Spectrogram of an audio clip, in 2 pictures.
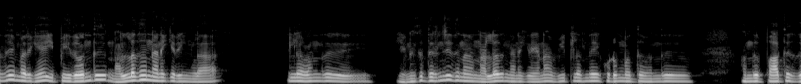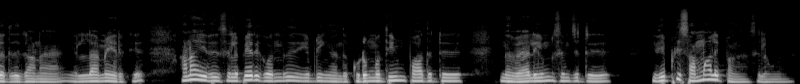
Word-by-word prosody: அதேமாரிங்க 170 Hz, -4 st, +2 dB
இப்ப 155 Hz, -, -6 dB
இது 145 Hz, -, +3 dB
வந்து 185 Hz, +6 st, +3 dB, 0.2 s
நல்லதுன்னு 180 Hz, +8 st, +4 dB
நினைக்கிறீங்களா? 140 Hz, -5 st, -2 dB, 0.8 s
இல்ல 160 Hz, -, +2 dB
வந்து, 160 Hz, +1 st, -2 dB, 0.7 s
எனக்கு 135 Hz, +9 st, -3 dB
தெரிஞ்சு, 185 Hz, +5 st, +2 dB
இது 185 Hz, -, -2 dB
நான் 150 Hz, -4 st, -1 dB
நல்லதுன்னு 155 Hz, +4 st, +2 dB
நினைக்கிறேன். 130 Hz, -1 st, -4 dB
ஏன்னா 150 Hz, +1 st, -2 dB
வீட்லேருந்தே 155 Hz, +2 st, -1 dB
குடும்பத்த 145 Hz, -1 st, -2 dB
வந்து 135 Hz, +2 st, -1 dB, 0.7 s
வந்து 145 Hz, +1 st, +2 dB
பார்த்துக்கிறதுக்கான 135 Hz, -3 st, +1 dB, 0.4 s
எல்லாமே 150 Hz, +2 st, +2 dB
இருக்கு. 120 Hz, +6 st, -5 dB, 0.4 s
ஆனா 215 Hz, +4 st, +4 dB
இது 170 Hz, -2 st, +1 dB
சில 165 Hz, 0 st, +3 dB
பேருக்கு 200 Hz, -6 st, +4 dB
வந்து 165 Hz, +3 st, -2 dB, 0.2 s
எப்படிங்க, 150 Hz, -1 st, -3 dB
இந்த 130 Hz, -, -4 dB
குடும்பத்தையும் 155 Hz, +5 st, +2 dB
பார்த்துட்டு, 155 Hz, 0 st, 0 dB, 0.5 s
இந்த 145 Hz, -2 st, +2 dB
வேலையும் 155 Hz, +5 st, +2 dB
செஞ்சுட்டு, 150 Hz, -3 st, -2 dB, 0.6 s
இது 170 Hz, +4 st, +4 dB
எப்படி 240 Hz, -, -1 dB
சமாளிப்பாங்க 170 Hz, -, +1 dB
சிலவங்க? 120 Hz, -2 st, -7 dB
155 Hz, 140 wpm, -21 LUFS, 140-165 Hz, 0.8 s, நல்லதுன்னு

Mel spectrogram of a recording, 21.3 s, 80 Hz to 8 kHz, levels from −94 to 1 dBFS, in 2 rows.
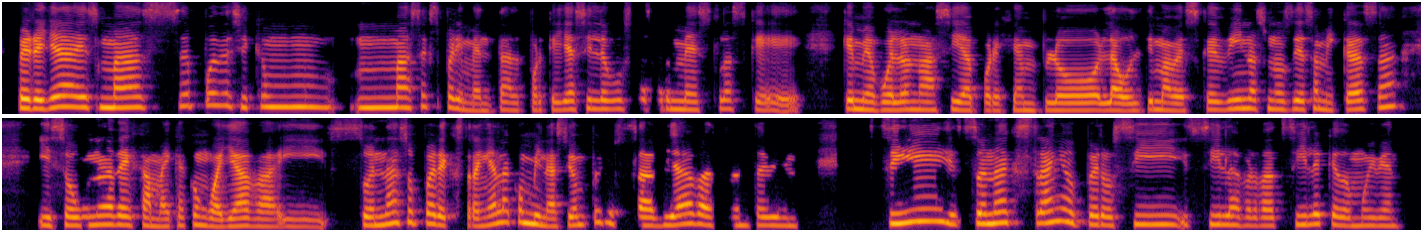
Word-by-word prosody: pero 235 Hz, -1 st, +10 dB
ella 270 Hz, +3 st, +5 dB
es 265 Hz, 0 st, 0 dB
más 260 Hz, 0 st, +4 dB, 0.2 s
se 300 Hz, -, -6 dB
puede 315 Hz, +1 st, -5 dB
decir 275 Hz, -3 st, -6 dB
que 280 Hz, -, -7 dB
un 275 Hz, -1 st, 0 dB
un 255 Hz, 0 st, +1 dB
más 260 Hz, +1 st, +1 dB
experimental, 200 Hz, -, -5 dB
porque 195 Hz, +1 st, -9 dB
a -, -, -6 dB
ella 210 Hz, +1 st, +2 dB
sí 220 Hz, +2 st, -6 dB
le 225 Hz, 0 st, -1 dB
gusta 225 Hz, +1 st, -8 dB
hacer 225 Hz, -1 st, -7 dB
mezclas 215 Hz, +2 st, -5 dB
que 180 Hz, -5 st, -6 dB, 0.3 s
que 225 Hz, -, +3 dB
mi 215 Hz, -2 st, +1 dB
abuelo 200 Hz, +1 st, 0 dB
no 205 Hz, -1 st, -2 dB
hacía, 200 Hz, -1 st, -2 dB
por 190 Hz, -1 st, -5 dB
ejemplo, 190 Hz, +1 st, -1 dB
la 185 Hz, 0 st, +2 dB
última 190 Hz, +2 st, -1 dB
vez 180 Hz, -1 st, -2 dB
que 205 Hz, -1 st, -2 dB
vino 230 Hz, +2 st, +1 dB
hace 230 Hz, +1 st, -8 dB
unos 215 Hz, -1 st, -4 dB
días 220 Hz, 0 st, -1 dB
a -, -, 0 dB
mi 200 Hz, -4 st, -7 dB
casa 225 Hz, +7 st, +1 dB, 0.4 s
hizo 215 Hz, 0 st, +2 dB
una 230 Hz, +1 st, +2 dB
de 225 Hz, -1 st, +4 dB
jamaica 205 Hz, -2 st, -3 dB
con 225 Hz, -1 st, -3 dB
guayaba 190 Hz, 0 st, +2 dB
y 180 Hz, -2 st, -10 dB
suena 225 Hz, +5 st, 0 dB
súper 265 Hz, -4 st, +2 dB
extraña 210 Hz, +1 st, 0 dB
la 290 Hz, +2 st, +1 dB
combinación, 225 Hz, -6 st, +2 dB
pero 280 Hz, +1 st, -6 dB
sabía 220 Hz, -2 st, +3 dB
bastante 215 Hz, -3 st, -1 dB
bien. 205 Hz, -2 st, -4 dB, 0.6 s
Sí, 295 Hz, +2 st, +4 dB
suena 265 Hz, +1 st, +5 dB
extraño, 280 Hz, +1 st, +1 dB
pero 230 Hz, -2 st, +1 dB
sí 235 Hz, +1 st, -3 dB
sí, 235 Hz, -2 st, 0 dB
la 230 Hz, -2 st, -1 dB
verdad, 205 Hz, 0 st, -2 dB
sí, 230 Hz, +2 st, -4 dB
le 250 Hz, +1 st, +1 dB
quedó 215 Hz, -4 st, -2 dB
muy 205 Hz, +1 st, -6 dB
bien. 200 Hz, -1 st, -6 dB
225 Hz, 190 wpm, -22 LUFS, 200-260 Hz, 0.6 s, pero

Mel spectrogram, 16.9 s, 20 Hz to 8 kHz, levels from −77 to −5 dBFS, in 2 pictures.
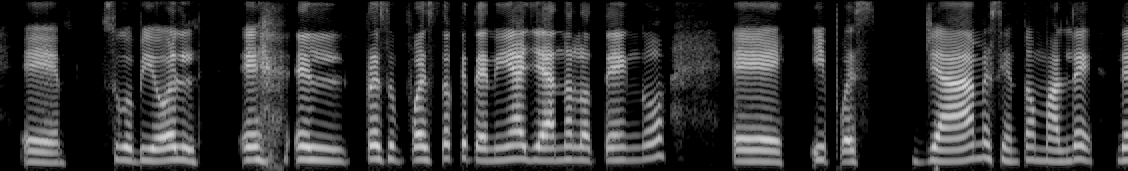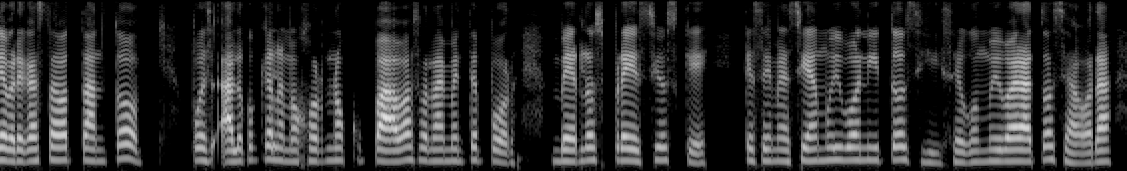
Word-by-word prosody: eh, 180 Hz, -2 st, +2 dB, 0.3 s
subió 210 Hz, -2 st, -1 dB
el 215 Hz, -4 st, +1 dB, 0.7 s
el 215 Hz, -4 st, +1 dB
presupuesto 230 Hz, 0 st, 0 dB
que 255 Hz, -, -4 dB
tenía 215 Hz, +2 st, +5 dB
ya 215 Hz, -1 st, +6 dB
no 225 Hz, +1 st, -3 dB
lo 215 Hz, -1 st, -2 dB
tengo. 220 Hz, +6 st, -1 dB, 0.5 s
Eh, 195 Hz, -1 st, +5 dB, 0.2 s
y 225 Hz, -, -2 dB
pues, 190 Hz, -1 st, 0 dB, 0.2 s
ya 200 Hz, +2 st, +6 dB
me 255 Hz, -, -4 dB
siento 220 Hz, -1 st, -4 dB
mal 195 Hz, -1 st, -1 dB
de 230 Hz, -3 st, +1 dB, 0.2 s
de 215 Hz, 0 st, +2 dB
haber 200 Hz, -1 st, +3 dB
gastado 220 Hz, +2 st, +2 dB
tanto, 215 Hz, +3 st, -2 dB, 0.4 s
pues, 215 Hz, -1 st, -5 dB
algo 200 Hz, +4 st, +1 dB
que 230 Hz, +1 st, -7 dB
a -, -, -4 dB
lo 215 Hz, -, -4 dB
mejor 195 Hz, +1 st, -6 dB
no 215 Hz, -, -4 dB
ocupaba 205 Hz, 0 st, +3 dB
solamente 205 Hz, 0 st, -4 dB
por 180 Hz, -3 st, -6 dB, 0.3 s
ver 200 Hz, 0 st, 0 dB
los 215 Hz, 0 st, -3 dB
precios 210 Hz, 0 st, -1 dB
que 170 Hz, -2 st, -8 dB, 0.3 s
que 210 Hz, -, -7 dB
se 205 Hz, -1 st, -3 dB
me 200 Hz, -, -5 dB
hacían 205 Hz, +1 st, 0 dB
muy 220 Hz, 0 st, -5 dB
bonitos, 220 Hz, -1 st, -4 dB
y 175 Hz, -2 st, -16 dB
según 185 Hz, +2 st, -9 dB
muy 200 Hz, -, -5 dB
baratos. 200 Hz, +3 st, +3 dB
Y 190 Hz, -, -7 dB
ahora 170 Hz, +3 st, +1 dB
210 Hz, 175 wpm, -23 LUFS, 195-220 Hz, 0.7 s, ya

